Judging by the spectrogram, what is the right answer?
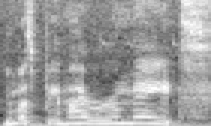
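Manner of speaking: badly done bouncy voice. Reading a story aloud, voicing the new roommate's greeting in a terrible character voice. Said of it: "I did that voice terribly".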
